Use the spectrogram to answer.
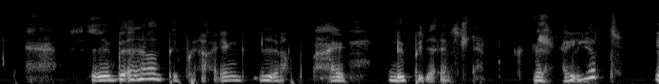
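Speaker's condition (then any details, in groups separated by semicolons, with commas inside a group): Generalized dystonia; generalized, leg weakness; worsens with anxiety, worse at recording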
